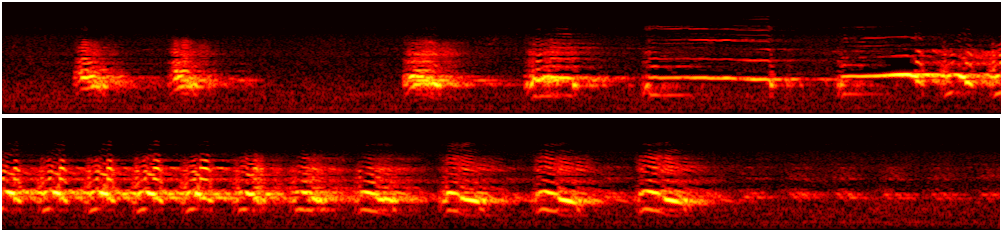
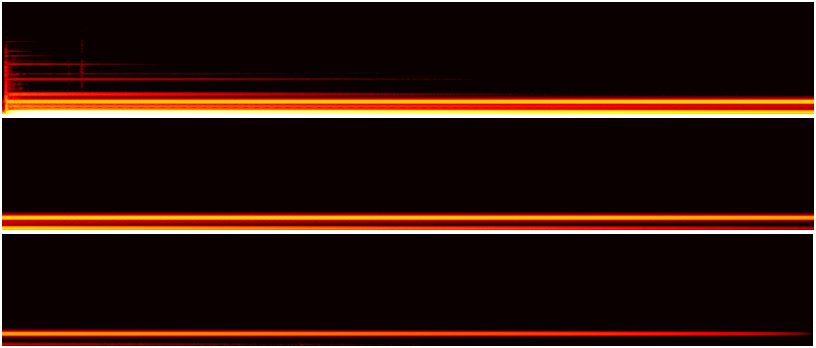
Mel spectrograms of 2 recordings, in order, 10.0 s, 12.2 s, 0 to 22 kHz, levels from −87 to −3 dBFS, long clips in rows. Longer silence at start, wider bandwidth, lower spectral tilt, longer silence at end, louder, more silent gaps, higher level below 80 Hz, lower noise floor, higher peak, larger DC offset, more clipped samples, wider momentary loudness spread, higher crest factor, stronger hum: first, 0.35 s vs 0 s; first, 9.2 kHz vs 0.7 kHz; second, 1.5 dB/octave vs -15 dB/octave; second, 0.75 s vs 4.8 s; second, -25 LUFS vs -13 LUFS; neither; second, under -90 dBFS vs -16 dBFS; about the same, -63 dBFS vs -64 dBFS; second, -8 dBFS vs 0 dBFS; neither; neither; second, 16 LU vs 27 LU; first, 20 dB vs 14 dB; neither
